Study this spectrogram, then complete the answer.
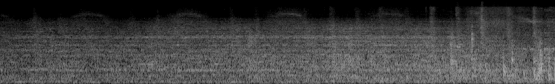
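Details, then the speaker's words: Preserved steam locomotive pulling about 150–160 tons, regulator opening as the train starts up a hill: loud rushing, clattering working sound building, no odd knocks; normal running under load. "so now we're going to be going up a hill now we've got to hear the engine working"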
